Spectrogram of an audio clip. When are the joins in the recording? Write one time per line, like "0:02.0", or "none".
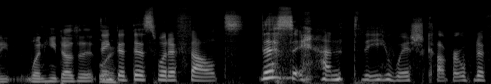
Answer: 0:01.0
